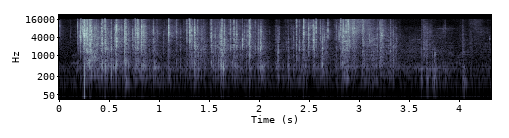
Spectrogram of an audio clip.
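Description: Thin sticker-kit packaging crinkling and rustling as it is pulled open by hand, a dense run of crackles that dies away about three and a half seconds in.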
